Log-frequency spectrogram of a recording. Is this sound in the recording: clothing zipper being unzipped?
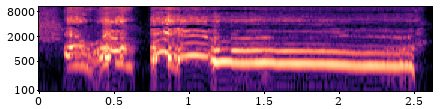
no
